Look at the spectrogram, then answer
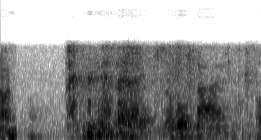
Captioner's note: laughter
